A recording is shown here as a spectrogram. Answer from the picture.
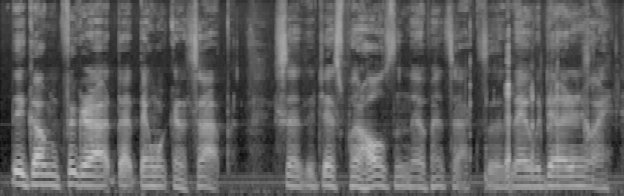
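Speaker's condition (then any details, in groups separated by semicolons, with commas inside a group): Ataxia; rare, progressive; diagnosed mid-twenties, about 18 years, near wheelchair need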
